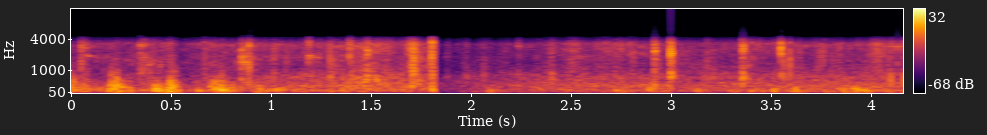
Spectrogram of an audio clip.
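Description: A bonfire of wooden furniture crackling and popping in irregular sharp snaps, mixed with knocks and rustles as the camera is moved and set down. The sound drops off suddenly about two seconds in, then the scattered snaps go on more quietly.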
